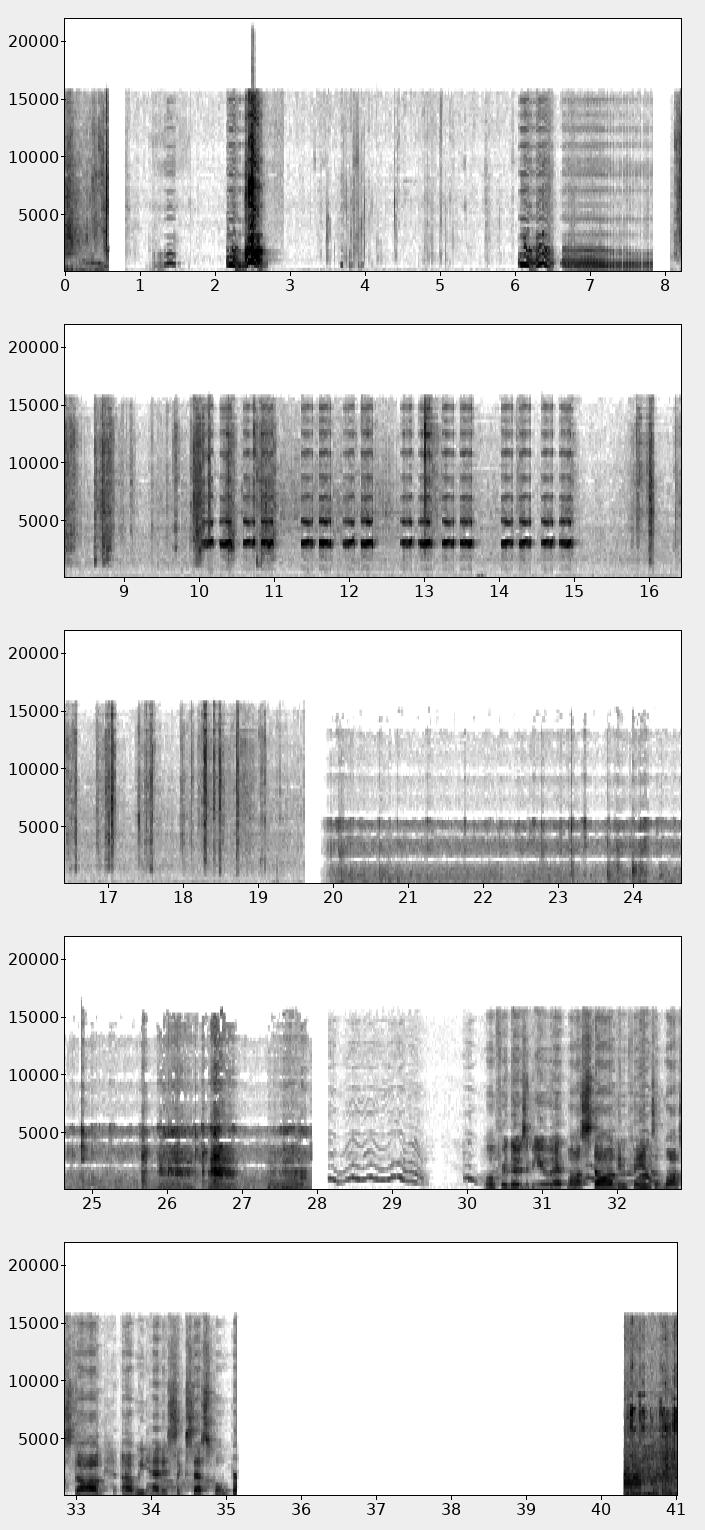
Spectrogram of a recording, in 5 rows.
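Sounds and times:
puppy whimpering and yelping: 0.0 - 2.7, 6.0 - 7.8, 28.2 - 30.4, 31.5 - 32.6.

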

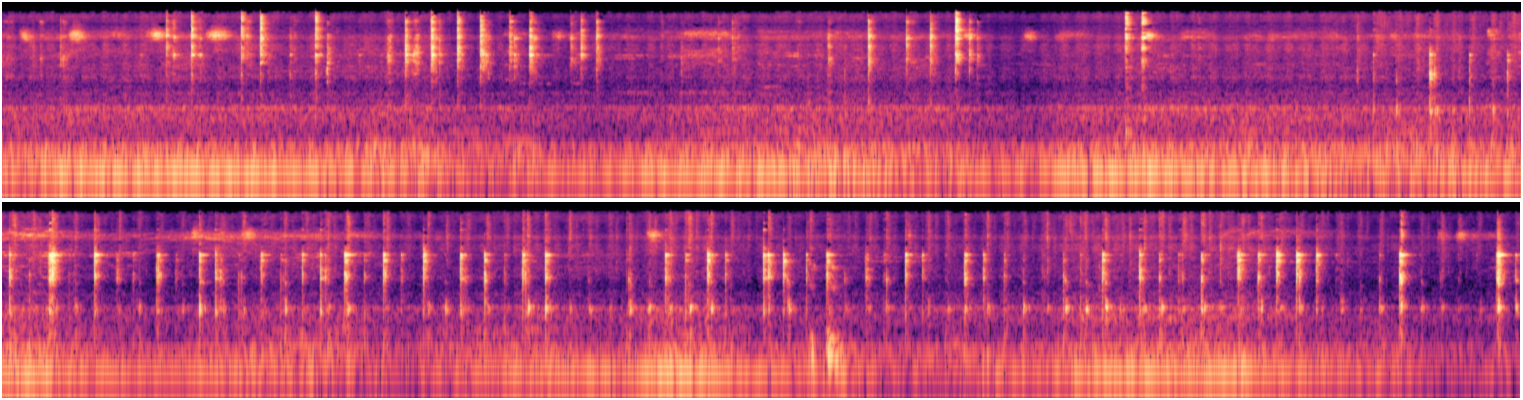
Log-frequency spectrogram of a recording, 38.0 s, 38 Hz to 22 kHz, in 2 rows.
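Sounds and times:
low steady hum: 0.0 - 37.9
metal spoon scraping stone mortar: 2.0 - 7.5
pestle pounding in stone mortar: 17.0 - 37.9.

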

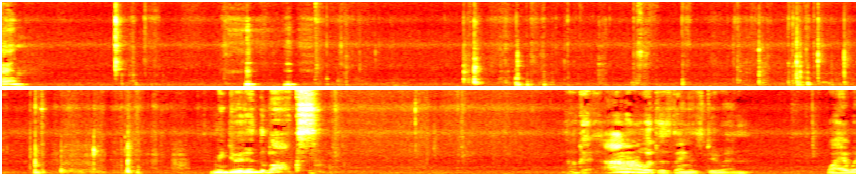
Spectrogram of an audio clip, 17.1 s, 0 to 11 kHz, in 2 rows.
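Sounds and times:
cardboard box rustling: 4.7 - 10.4.

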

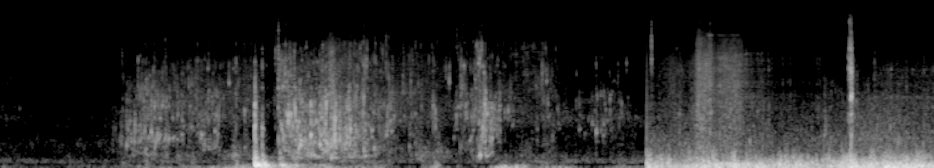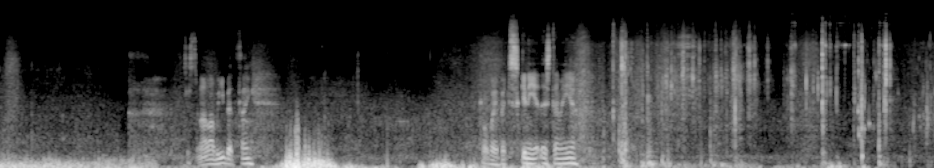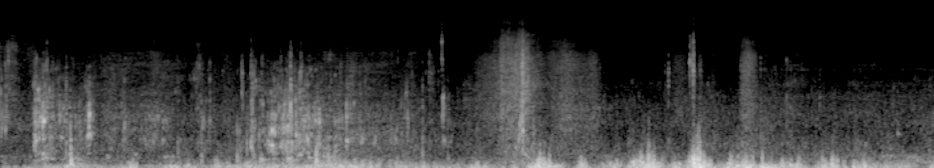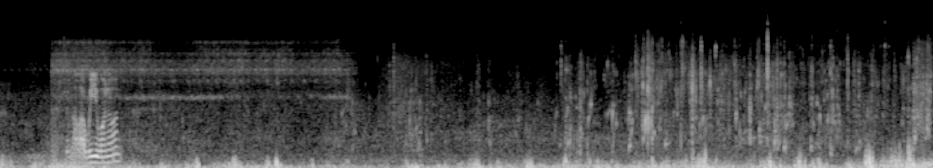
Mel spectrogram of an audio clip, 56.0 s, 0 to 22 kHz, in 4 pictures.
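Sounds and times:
paddle splashing water: 1.8 - 9.6, 26.9 - 34.8, 50.2 - 56.0
sharp knock on canoe: 3.8 - 4.3
gear knocks and clicks in canoe: 23.1 - 33.4, 50.4 - 56.0.

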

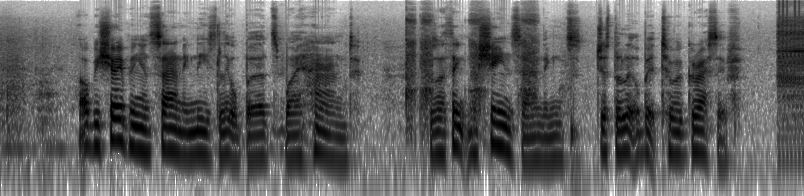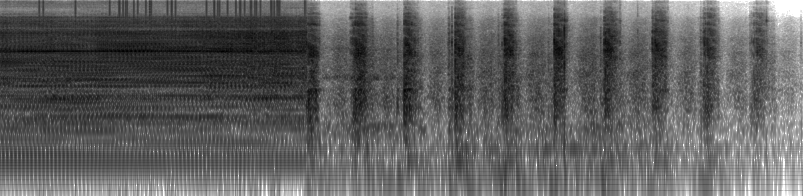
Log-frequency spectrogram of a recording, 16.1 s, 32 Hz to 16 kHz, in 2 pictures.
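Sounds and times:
sanding sponge rubbing wood: 4.1 - 5.5, 11.1 - 16.0
disc sander grinding wood: 7.8 - 15.8.

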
